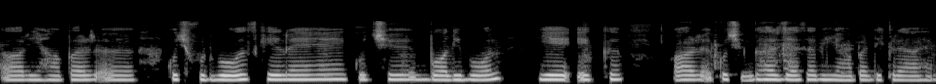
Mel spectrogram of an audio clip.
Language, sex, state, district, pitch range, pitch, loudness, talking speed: Hindi, female, Uttarakhand, Uttarkashi, 210-220 Hz, 215 Hz, -18 LUFS, 140 wpm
